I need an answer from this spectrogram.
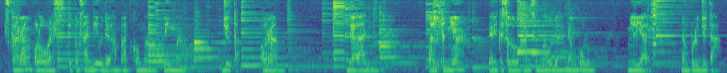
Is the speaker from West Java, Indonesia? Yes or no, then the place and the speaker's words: yes; Sukabumi, West Java, Indonesia; bahasa Sunda itu ya bahasa Sunda kan di Sukabumi gitu di kampung di kampung kalau kalau Indonesianya di kampung aku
